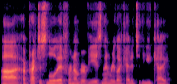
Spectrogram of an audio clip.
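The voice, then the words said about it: Australian accent. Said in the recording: “I grew up in Australia, as you can probably hear from the accent.”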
